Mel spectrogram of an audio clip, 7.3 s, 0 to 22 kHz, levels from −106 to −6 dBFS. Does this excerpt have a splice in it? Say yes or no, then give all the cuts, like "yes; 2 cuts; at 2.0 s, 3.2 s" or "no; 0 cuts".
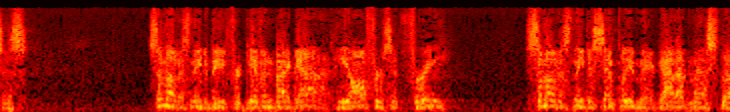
yes; 1 cut; at 1.5 s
